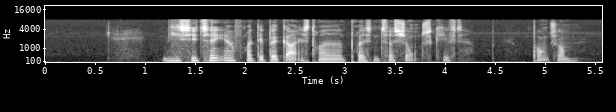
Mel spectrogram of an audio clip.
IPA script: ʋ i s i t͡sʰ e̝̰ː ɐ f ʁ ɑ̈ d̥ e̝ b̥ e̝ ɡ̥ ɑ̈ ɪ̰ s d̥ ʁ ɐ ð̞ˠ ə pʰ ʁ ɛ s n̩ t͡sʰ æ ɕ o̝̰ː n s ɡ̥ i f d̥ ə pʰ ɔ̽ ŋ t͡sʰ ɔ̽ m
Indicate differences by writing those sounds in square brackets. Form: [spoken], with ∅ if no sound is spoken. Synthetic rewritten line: ʋ i s i t͡sʰ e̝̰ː ɐ f ʁ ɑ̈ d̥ e̝ b̥ e̝ ɡ̥ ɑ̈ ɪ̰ s d̥ ʁ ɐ ð̞ˠ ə pʰ ʁ ɛ s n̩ t͡sʰ æ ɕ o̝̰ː n s ɡ̥ i f d̥ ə pʰ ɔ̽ ŋ t͡sʰ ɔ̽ m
